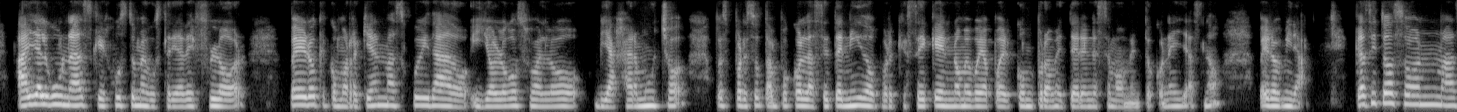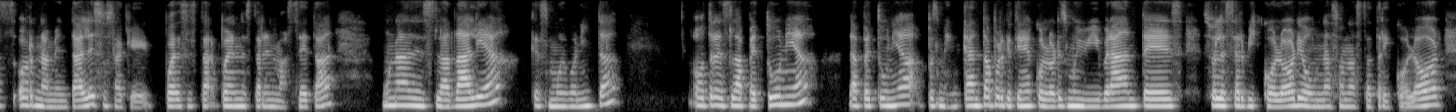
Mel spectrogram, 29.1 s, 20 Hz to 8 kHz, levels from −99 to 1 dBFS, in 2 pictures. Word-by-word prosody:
hay 215 +4 +6
algunas 220 -3 +4
que, 190 -2 -1
justo, 205 +2 -2
me 195 -1 +4
gustaría 175 0 -3
de 180 0 -1
flor, 180 -2 +1 0.4
pero 215 +1 +5
que 215 - -11
como 185 -2 -2
requieren 195 +4 -1
más 200 -1 -1
cuidado 195 -5 +1
y 180 - -5
yo 180 0 +1
luego 180 +2 +1
suelo 180 -1 -3
viajar 180 0 -2
mucho, 190 +5 +2 0.3
pues, 195 -1 -6
por 195 0 -1
eso 200 +2 -4
tampoco 185 0 -1
las 180 -1 0
he 180 - 0
tenido, 190 -1 +3
porque 170 0 -8
sé 180 0 -2
que 190 0 +4
no 180 0 +1
me 180 - +2
voy 180 0 +1
a 175 - -3
poder 170 -2 -2
comprometer 175 -1 -2
en 175 0 -2
ese 175 +1 -9
momento 90 - -6
con - - -6
ellas, 185 0 -4
¿no? 225 +7 -4 0.3
Pero 190 -1 +3
mira, 185 -2 -1 0.4
casi 230 +5 +1
todas 265 0 +2
son 230 -2 0
más 200 -2 -3
ornamentales, 185 +1 -1
o - - -4
sea, 170 -3 -8
que 165 +5 -9
puedes 180 0 -1
estar 180 -1 -6
pueden 185 -1 +1
estar 180 -1 -5
en 175 0 -4
maceta. 170 +8 -4 0.4
Una 205 -1 +2
es 190 +1 0
la 175 -2 +3
Dahlia, 215 - +3 0.2
que - - -9
es 185 - -7
muy 180 -1 +1
bonita, 195 - -2 0.7
otra 210 -1 0
es 200 0 -2
la 190 -1 +3
Petunia 225 - +1 0.3
la 195 - -1
Petunia, 195 +3 +1
pues, 195 0 -4
me 185 - 0
encanta 195 +4 +1
porque 205 -3 +1
tiene 190 0 +2
colores 190 0 0
muy 190 -1 +7
vibrantes, 185 +1 +2 0.2
suele 195 -1 +4
ser 190 0 -1
bicolor 185 0 +1
y - - +4
unas 175 -1 -2
son 180 -1 -4
hasta 170 -1 -8
tricolor, 190 +6 -2
185 Hz, 180 wpm, -23 LUFS, 180-200 Hz, 0.7 s, muy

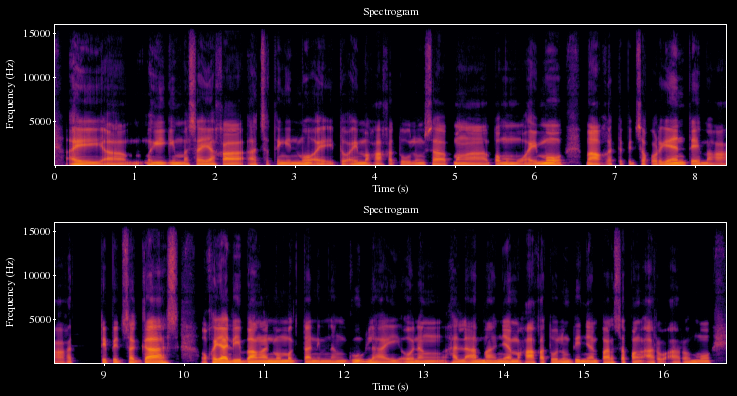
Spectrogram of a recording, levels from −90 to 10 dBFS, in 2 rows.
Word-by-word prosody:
ay, 105 -1 +2
ah, 90 -1 -1 0.2
magiging 100 -1 0
masaya 105 +4 0
ka 100 -4 +2
at 100 -1 -5
sa - - -13
tingin 100 -1 -2
mo 140 +7 0
ay 95 0 -3
ito - - -6
ay 105 -1 -1
makakatulong 95 0 -4
sa 90 -2 -1
mga 95 -2 -2
pamumuhay 95 +1 -1
mo, 130 -5 +4 0.2
makakatipid 95 -1 0
sa - - -3
kuryente, 120 - +2
makakatipid 100 +3 -5
sa 95 -3 +1
gas, 150 - +6 0.3
o - - -4
kaya 140 +4 +8
libangan 100 -2 +3
mong 100 -1 +2
magtanim 100 0 -3
ng 95 -1 -5
gulay 110 - -2
o 100 -1 -3
ng 95 +1 -3
halaman, 110 - -1
'yan 130 -4 +1
makakatulong 120 +3 -1
din 130 -6 0
'yan 105 - -3
para 135 +5 0
sa 135 -1 -4
pang 120 -4 -3
araw-araw 100 +2 -4
mo 105 -7 -4
100 Hz, 150 wpm, -23 LUFS, 95-115 Hz, 0.3 s, kaya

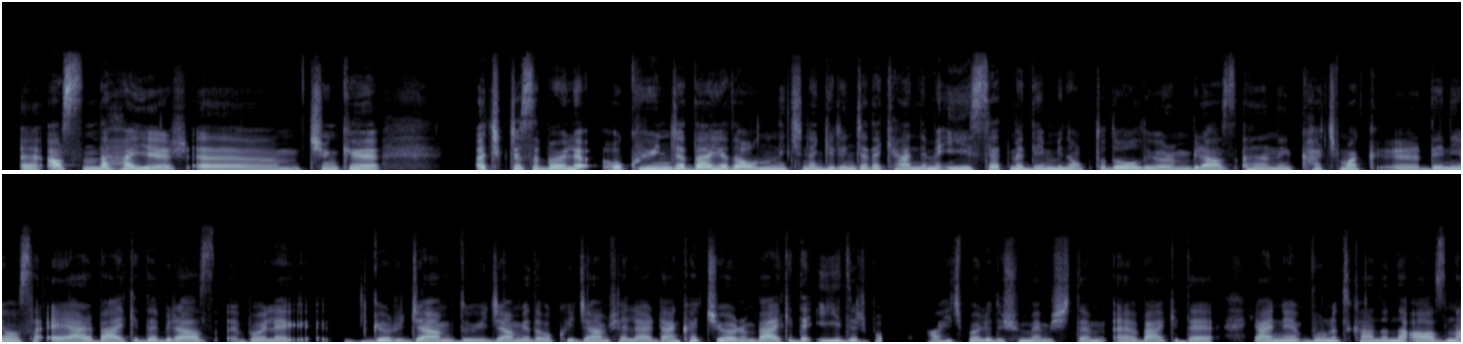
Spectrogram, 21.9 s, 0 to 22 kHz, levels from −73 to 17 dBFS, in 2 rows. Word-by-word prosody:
Iıı, 220 -1 +2
aslında 285 +4 +3
hayır, 240 -1 +3
emm, 205 +1 0
çünkü 320 +3 +2 0.7
açıkçası 340 -3 +1
böyle 310 +2 +5
okuyunca 300 +5 +3
da 310 -1 +8
ya 295 -1 +4
da 285 -1 +6
onun 275 +2 +1
içine 290 +2 -3
girince 275 +4 -1
de 305 - +2
kendimi 260 +1 0
iyi 235 0 +2
hissetmediğim 255 +1 0
bir 235 - +2
noktada 215 +2 -1
oluyorum. 195 -3 +1
Biraz, 255 +2 +1
hani, 210 -1 -2
kaçmak, 235 +3 -3
ııı, 200 -2 -5
deniyorsa 200 -1 +1
eğer, 195 +4 +1
belki 200 +1 -1
de 215 -1 -1
biraz 210 +1 0 0.3
böyle 200 +2 -2 0.4
göreceğim, 200 0 0
duyacağım 195 0 -2
ya 190 - -3
da 180 - -2
okuyacağım 185 +1 -3
şeylerden 180 +2 -2
kaçıyorum. 195 -5 -1
Belki 230 +6 +1
de 265 - +1
iyidir 195 -5 -2
bu, - - -4 0.4
a, - - -5
hiç 205 +1 -8
böyle 200 +1 -1
düşünmemiştim. 190 +3 -4
Eee, 190 - -2
belki 190 +1 -3
de, 200 0 -1 0.3
yani, 185 0 0
burnu 200 0 -1
tıkandığında 205 0 -1
ağzını 195 +1 +1
210 Hz, 145 wpm, -20 LUFS, 195-260 Hz, 0.7 s, da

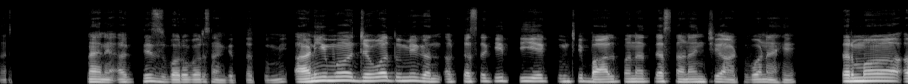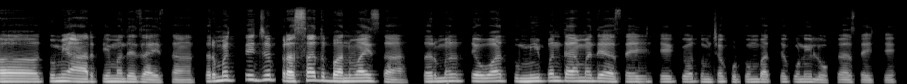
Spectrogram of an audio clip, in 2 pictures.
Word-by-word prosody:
नाही, 115 +3 -6
नाही, 110 -2 -1
अगदीच 120 +5 -3
बरोबर 110 +1 0
सांगितलं 100 -3 -9
तुम्ही 100 +5 -10 0.2
आणि 155 +7 +7
मग, 180 +1 +5
जेव्हा 165 +3 +4
तुम्ही 170 0 +2
गण 135 -4 0 0.2
कसं 135 +2 -2
की 155 +3 -3
ती 150 0 -2
एक 145 - -1
तुमची 135 +1 -5
बालपणातल्या 130 +3 0
सणांची 125 -1 -2
आठवण 115 +2 -3
आहे, 105 0 -4 0.5
तर 150 - +7
मग 160 +1 +6
अ, 135 -1 +5
तुम्ही 150 +1 +2
आरतीमध्ये 130 -1 +1
जायचा. 105 -2 -3 0.2
तर 145 - -1
मग, 185 +5 +3 0.2
ते 220 - +2
जे 215 - +2
प्रसाद 170 +4 +4
बनवायचा, 145 -6 +2 0.2
तर 135 0 -1
मग 155 +2 -2
तेव्हा 150 +1 +1
तुम्ही 145 -1 0
पण 165 0 0
त्यामध्ये 155 -1 +1
असायचे 130 0 -5
किंवा 125 -1 -8
तुमच्या 120 +1 -6
कुटुंबातले 120 +1 -7
कोणी 120 0 -6
लोकं 110 +1 -8
असायचे? 105 0 -11
130 Hz, 150 wpm, -20 LUFS, 115-150 Hz, 0.5 s, आणि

